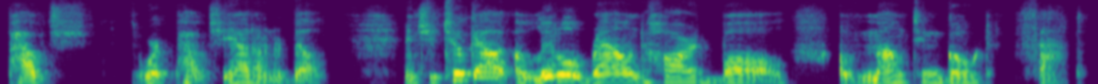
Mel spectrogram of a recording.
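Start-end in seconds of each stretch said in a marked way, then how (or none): none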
